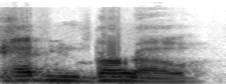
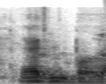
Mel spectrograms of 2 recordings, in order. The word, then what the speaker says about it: Edinburgh: But like, you know, another one is Eden. It looks like Edinburg. It's Edinburgh or Edinburgh. Edinburgh. Everyone knows that. I I always want to say Edinburg because that's what I see when I read it. Yeah, that's Yeah, for some reason I want to say like Edenberg. I don't know why. Doesn't it look more like Edinburg, not Edinburg? Well, it's B U R G H.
